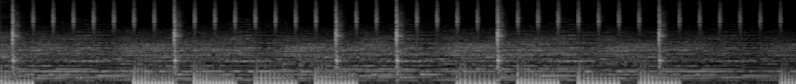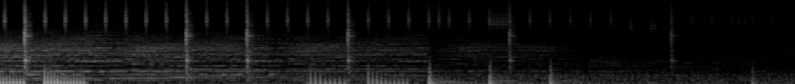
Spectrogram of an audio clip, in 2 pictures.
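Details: Rhythmic plucked guitar and drum music with steady, evenly spaced beats that thin out and fade toward the end.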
